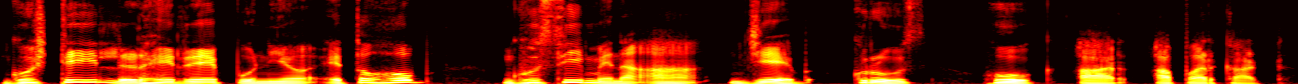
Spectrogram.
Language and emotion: Santali, neutral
